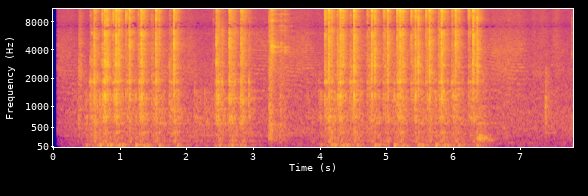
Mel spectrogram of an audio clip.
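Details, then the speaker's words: TVS Rider motorcycle, engine blipped before being opened up: bursts of fast, dry ticking rattle swell with each throttle blip; the timing chain was found badly worn. "বাইকের আওয়াজটা শুনলেন তো খুলতেছি timing চেইনের অবস্থা খুবই খারাপ"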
